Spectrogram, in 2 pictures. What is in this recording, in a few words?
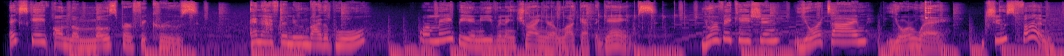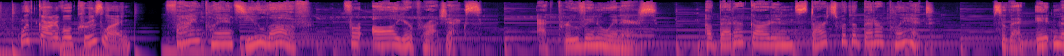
Commercial Reel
